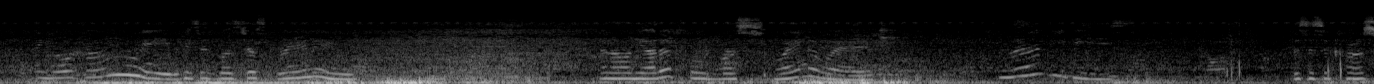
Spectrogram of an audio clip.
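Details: Stray city cats and kittens with no owner, meowing at feeding time: a string of about six arched, wavering meows repeated every couple of seconds, over steady wind, vehicle rumble and a talking voice.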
